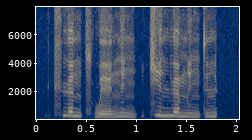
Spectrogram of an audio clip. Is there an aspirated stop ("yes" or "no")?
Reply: yes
